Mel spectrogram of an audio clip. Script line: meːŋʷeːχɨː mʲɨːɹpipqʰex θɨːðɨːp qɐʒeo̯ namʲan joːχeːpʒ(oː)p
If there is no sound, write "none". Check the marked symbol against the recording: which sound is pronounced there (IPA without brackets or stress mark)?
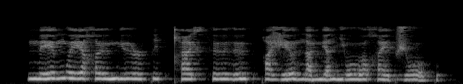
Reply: oː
